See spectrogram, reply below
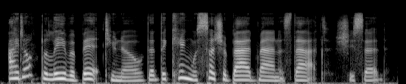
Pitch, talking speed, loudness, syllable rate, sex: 220 Hz, 280 wpm, -17 LUFS, 5.7 syllables/s, female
